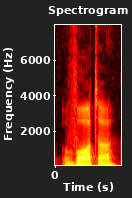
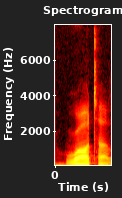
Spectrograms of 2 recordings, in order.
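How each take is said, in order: First: It begins with a v-like sound, teeth on lip. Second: It begins with a rounded-lip w-like glide. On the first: The speaker calls it wrong. "im Deutschen sagt man auch ganz oft Water mit einem W" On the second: The speaker calls it right. "aber richtig wäre oder richtiger wäre so ein Water"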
